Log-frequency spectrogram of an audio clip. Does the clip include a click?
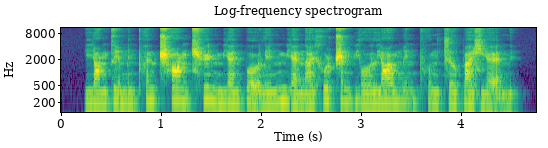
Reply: no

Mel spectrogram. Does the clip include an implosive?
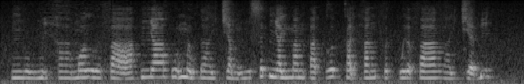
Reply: yes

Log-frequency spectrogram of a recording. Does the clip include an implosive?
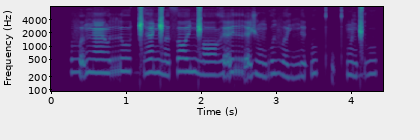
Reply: no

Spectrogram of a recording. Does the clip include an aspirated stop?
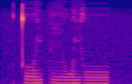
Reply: no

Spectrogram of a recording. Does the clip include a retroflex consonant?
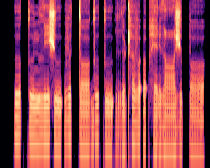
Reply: yes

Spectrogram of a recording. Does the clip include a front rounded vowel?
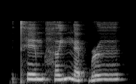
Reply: no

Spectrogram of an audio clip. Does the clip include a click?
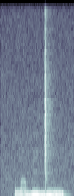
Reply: yes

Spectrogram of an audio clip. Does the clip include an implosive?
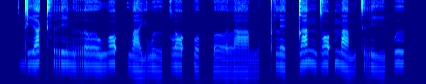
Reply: no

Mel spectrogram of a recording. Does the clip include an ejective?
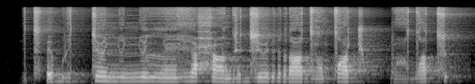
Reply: yes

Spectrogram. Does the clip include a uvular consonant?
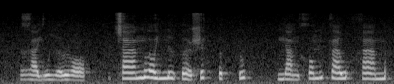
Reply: no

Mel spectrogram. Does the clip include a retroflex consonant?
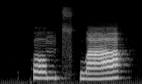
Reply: no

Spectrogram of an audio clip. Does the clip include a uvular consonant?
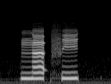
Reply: no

